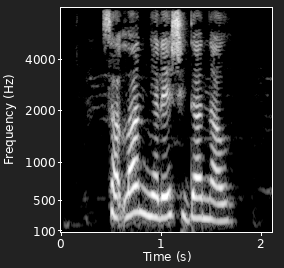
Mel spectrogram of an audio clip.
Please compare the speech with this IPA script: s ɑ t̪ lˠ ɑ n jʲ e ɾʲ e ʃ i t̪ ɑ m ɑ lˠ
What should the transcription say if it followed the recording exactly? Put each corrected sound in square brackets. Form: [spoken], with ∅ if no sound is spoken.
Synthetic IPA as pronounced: s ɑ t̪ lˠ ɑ n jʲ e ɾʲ e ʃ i [d̪] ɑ [n] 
